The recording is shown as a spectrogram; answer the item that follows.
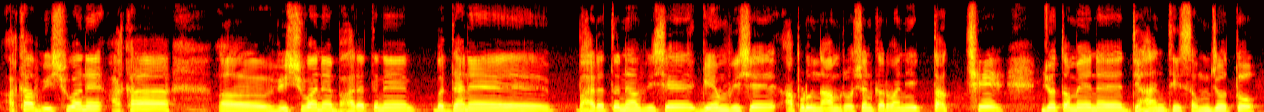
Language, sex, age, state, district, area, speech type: Gujarati, male, 18-30, Gujarat, Surat, urban, spontaneous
